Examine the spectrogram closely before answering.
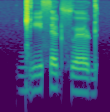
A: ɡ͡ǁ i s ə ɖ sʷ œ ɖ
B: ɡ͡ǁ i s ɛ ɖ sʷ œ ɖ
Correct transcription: B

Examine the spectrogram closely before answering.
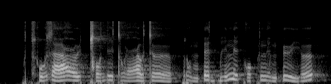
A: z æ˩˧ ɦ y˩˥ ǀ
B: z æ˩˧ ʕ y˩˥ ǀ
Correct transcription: B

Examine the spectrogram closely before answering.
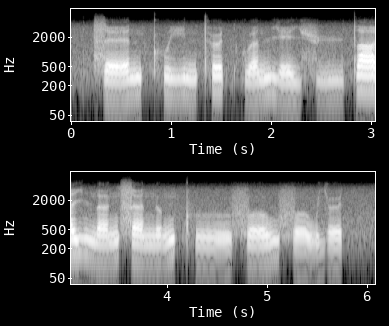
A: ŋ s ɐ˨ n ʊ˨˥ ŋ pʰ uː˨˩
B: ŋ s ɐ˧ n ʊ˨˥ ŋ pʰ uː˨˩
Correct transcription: A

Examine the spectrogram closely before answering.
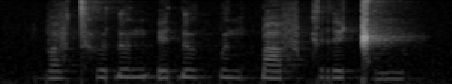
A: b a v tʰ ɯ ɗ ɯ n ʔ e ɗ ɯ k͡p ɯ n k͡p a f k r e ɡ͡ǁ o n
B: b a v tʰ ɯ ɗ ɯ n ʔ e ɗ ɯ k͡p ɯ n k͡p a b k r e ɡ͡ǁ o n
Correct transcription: A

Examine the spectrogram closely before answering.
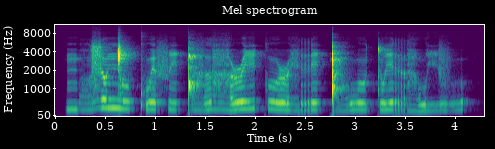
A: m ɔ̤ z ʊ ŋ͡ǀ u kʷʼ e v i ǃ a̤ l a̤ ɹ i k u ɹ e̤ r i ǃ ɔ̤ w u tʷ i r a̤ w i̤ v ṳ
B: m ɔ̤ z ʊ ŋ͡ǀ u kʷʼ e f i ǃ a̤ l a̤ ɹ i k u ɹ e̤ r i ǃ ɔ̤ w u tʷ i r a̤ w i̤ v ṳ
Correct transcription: B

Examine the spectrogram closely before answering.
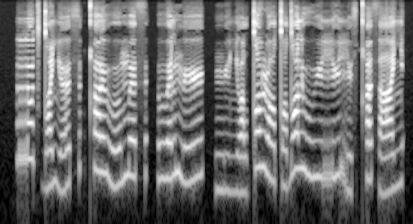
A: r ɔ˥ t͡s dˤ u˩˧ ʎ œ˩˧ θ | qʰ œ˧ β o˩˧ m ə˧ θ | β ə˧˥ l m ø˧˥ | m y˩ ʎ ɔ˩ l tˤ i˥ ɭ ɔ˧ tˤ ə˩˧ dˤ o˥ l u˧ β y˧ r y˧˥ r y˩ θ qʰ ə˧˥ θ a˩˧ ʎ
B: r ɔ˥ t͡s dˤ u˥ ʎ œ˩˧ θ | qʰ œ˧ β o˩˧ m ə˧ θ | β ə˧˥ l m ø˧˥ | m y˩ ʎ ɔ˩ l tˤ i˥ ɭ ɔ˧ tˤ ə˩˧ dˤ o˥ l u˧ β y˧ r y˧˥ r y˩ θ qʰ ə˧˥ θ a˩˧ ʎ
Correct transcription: A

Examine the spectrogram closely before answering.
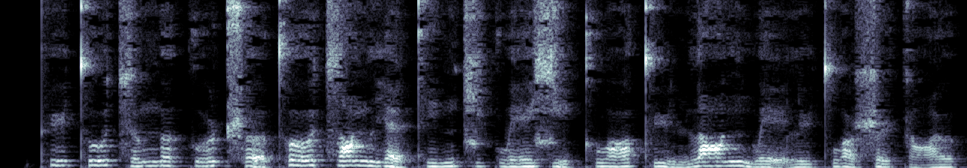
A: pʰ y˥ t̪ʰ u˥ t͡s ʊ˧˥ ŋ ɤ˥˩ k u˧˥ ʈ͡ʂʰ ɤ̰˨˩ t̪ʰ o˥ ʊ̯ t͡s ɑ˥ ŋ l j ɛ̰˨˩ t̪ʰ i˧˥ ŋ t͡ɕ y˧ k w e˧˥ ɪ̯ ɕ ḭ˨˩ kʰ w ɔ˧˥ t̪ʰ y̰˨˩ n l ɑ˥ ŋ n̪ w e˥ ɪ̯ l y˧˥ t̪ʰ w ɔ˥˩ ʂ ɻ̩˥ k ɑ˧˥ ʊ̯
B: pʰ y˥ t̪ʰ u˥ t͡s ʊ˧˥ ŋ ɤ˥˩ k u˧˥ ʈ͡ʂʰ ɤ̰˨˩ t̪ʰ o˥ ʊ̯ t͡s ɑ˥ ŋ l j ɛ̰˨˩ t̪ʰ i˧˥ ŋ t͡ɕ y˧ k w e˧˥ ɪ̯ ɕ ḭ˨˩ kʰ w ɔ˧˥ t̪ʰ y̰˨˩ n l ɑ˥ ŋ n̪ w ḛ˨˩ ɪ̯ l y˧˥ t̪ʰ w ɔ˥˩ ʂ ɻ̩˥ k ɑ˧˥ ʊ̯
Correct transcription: B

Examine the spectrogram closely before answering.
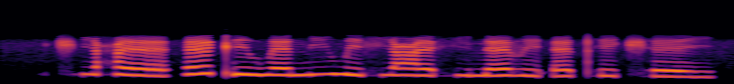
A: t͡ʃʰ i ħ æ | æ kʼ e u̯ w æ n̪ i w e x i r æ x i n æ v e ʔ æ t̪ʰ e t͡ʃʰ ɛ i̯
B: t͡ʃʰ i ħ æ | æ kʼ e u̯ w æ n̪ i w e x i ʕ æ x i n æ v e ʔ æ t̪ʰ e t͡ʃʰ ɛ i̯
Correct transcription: B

